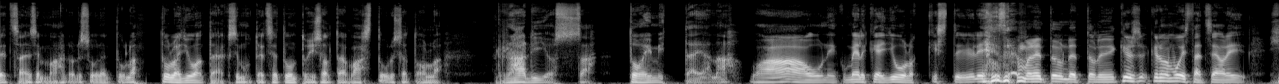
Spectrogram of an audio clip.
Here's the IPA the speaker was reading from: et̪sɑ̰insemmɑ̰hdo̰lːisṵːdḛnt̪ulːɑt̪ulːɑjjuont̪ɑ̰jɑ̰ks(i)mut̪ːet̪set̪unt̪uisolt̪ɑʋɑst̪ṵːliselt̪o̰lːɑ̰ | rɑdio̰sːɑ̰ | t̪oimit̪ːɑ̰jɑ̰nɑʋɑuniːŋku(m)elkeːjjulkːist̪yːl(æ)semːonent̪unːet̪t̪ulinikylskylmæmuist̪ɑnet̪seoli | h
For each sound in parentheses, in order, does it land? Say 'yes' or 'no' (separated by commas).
yes, yes, no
